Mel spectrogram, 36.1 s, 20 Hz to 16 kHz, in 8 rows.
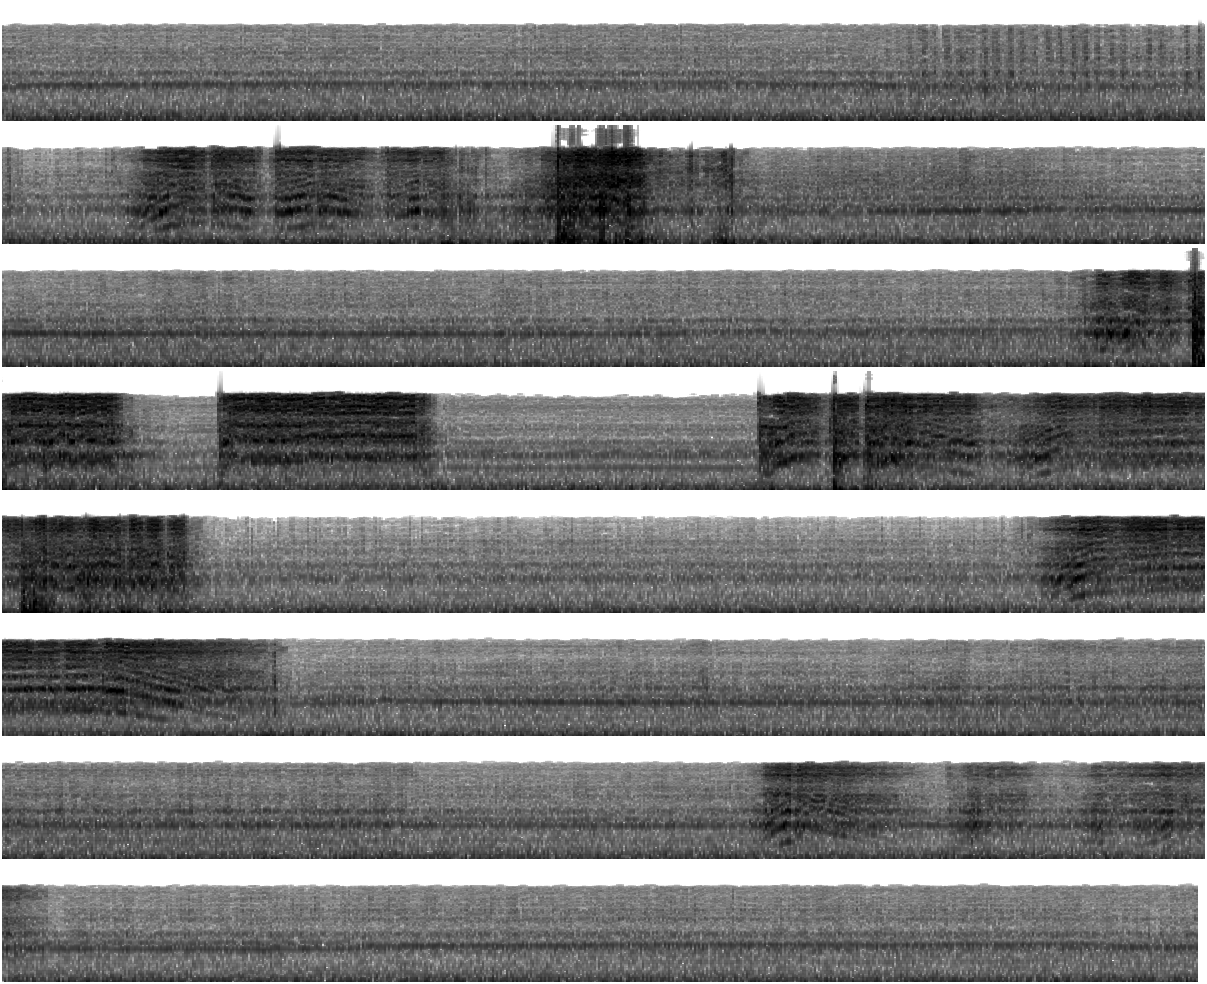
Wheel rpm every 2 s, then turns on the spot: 0, 10, 60, 50, 10, 0, 80, 120, 130, 70, 10, 80, 10, 20, 10, 20, 0, 0.
2-4 24-28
